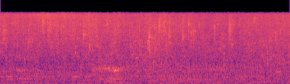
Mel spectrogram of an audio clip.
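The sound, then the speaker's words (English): Shower water running as a woman stands under the stream behind a translucent curtain against a white tile wall, a continuous, even hiss of spraying and splashing water. “With her eyes closed, she turns and tips her head back into the stream. She tilts her head from side to side, luxuriating in the cleansing water.”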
